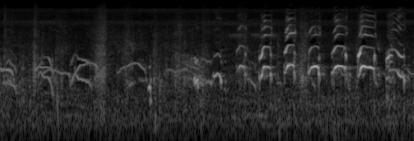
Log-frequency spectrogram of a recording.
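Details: Several puppies whimpering and whining together: wavering, upslurred and downslurred squeaky cries, softer at first, then a run of louder, evenly spaced yelps in the last two seconds.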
